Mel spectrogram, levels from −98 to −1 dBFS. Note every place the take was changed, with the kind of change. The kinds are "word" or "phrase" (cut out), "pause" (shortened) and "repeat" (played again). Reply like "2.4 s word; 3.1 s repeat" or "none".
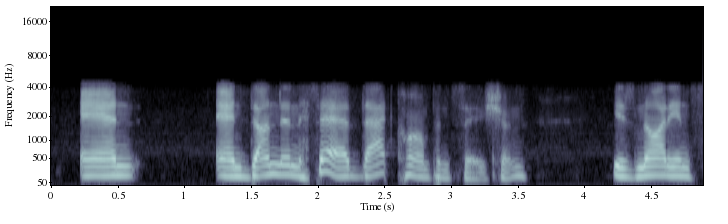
1.9 s word; 2.3 s word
